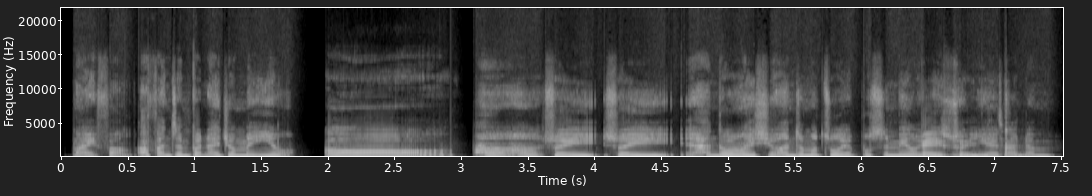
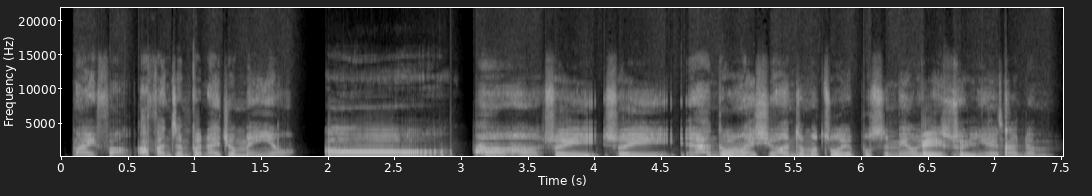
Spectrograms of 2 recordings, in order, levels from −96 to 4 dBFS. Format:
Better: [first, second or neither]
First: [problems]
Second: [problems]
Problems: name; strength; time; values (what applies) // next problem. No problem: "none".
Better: first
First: none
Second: thin; very; fading below 300 Hz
